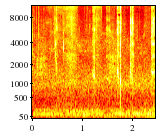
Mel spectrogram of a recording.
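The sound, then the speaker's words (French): Crisp crunching as a firm, fibrous stalk of a plant related to celery is bitten and chewed, with several sharp snaps over a low background hum. “donc quand on croque là-dedans, hmm.”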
